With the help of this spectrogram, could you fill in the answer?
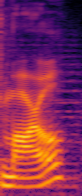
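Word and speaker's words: Marle: katakana and i was like oh it is pronounced marl it is pronounced ayla oh i gotta go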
